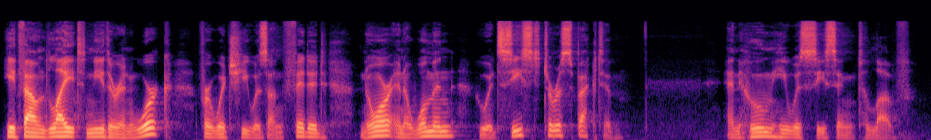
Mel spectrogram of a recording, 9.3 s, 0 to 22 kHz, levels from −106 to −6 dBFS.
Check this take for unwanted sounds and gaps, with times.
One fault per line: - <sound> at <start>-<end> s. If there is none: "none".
none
